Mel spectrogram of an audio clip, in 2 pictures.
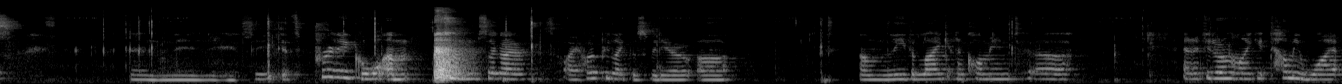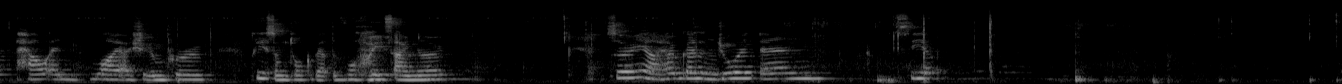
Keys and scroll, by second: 22.7 shift+super+Up.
